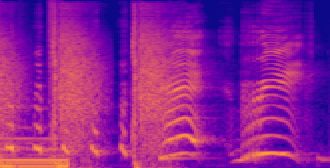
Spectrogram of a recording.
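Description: A sharp whip-like swish as the background music cuts off about half a second in. A second swish follows about a second in, then a voice crying out 'ay' in two short, arching wails.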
